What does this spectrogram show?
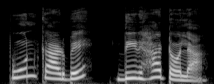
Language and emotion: Santali, neutral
